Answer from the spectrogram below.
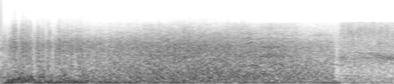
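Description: Loud, dense bursts of firecrackers exploding in a continuous barrage, booming and crackling together into a heavy roar that fades slightly near the end. No voices.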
